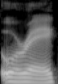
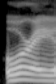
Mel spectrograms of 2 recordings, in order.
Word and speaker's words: Ouray: Several listeners wanted us to know that we mispronounced Ouray, Colorado. Lauren L. wrote in specifically, the town where you, where some numbnut stole newspapers in the misguided hope that it would stop the actual news. Ouray is pronounced Ouray, and it's an incredibly charming little town dubbed Little Switzerland.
